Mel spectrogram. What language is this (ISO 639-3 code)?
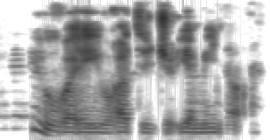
kab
